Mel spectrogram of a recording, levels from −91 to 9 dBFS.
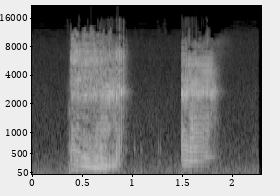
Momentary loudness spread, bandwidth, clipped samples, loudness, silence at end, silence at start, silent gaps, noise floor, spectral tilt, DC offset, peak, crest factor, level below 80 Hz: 15 LU; 16.5 kHz; under 0.1%; -16 LUFS; 0.4 s; 0.35 s; none; -44 dBFS; -1.5 dB/octave; under 0.1%; 0 dBFS; 20 dB; -46 dBFS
